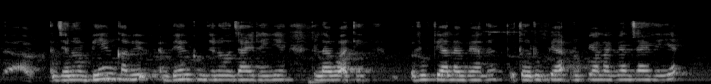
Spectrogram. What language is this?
Maithili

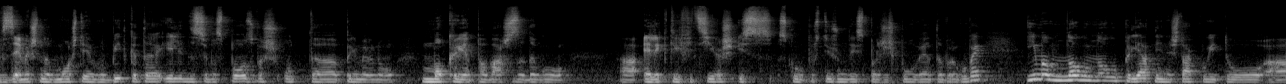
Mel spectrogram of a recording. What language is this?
Bulgarian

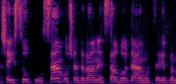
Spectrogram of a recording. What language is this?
Hebrew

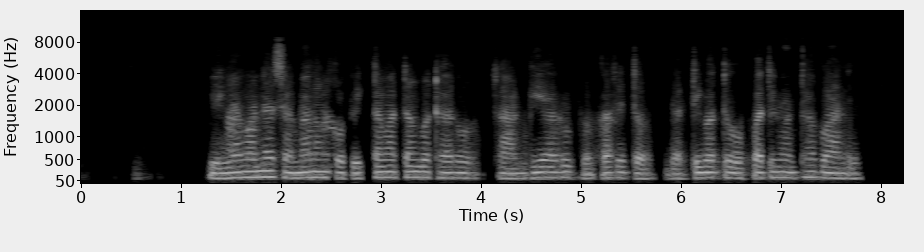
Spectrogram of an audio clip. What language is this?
Odia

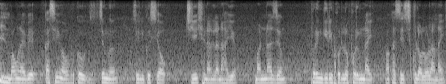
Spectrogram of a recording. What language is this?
Bodo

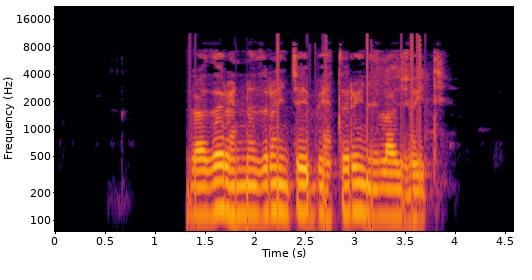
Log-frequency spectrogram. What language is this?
Indus Kohistani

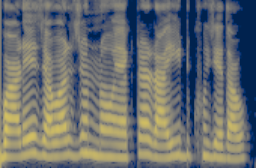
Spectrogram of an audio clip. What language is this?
Bangla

